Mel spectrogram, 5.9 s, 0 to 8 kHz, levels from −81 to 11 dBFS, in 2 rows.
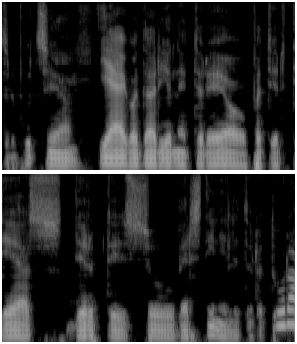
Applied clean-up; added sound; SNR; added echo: classical method Wiener filter.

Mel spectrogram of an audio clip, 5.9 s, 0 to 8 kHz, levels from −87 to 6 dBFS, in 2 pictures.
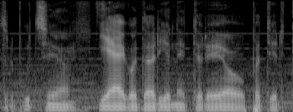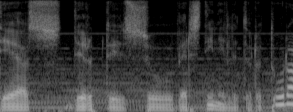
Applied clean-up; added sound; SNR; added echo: none; Organ; 17 dB; none.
